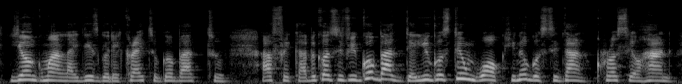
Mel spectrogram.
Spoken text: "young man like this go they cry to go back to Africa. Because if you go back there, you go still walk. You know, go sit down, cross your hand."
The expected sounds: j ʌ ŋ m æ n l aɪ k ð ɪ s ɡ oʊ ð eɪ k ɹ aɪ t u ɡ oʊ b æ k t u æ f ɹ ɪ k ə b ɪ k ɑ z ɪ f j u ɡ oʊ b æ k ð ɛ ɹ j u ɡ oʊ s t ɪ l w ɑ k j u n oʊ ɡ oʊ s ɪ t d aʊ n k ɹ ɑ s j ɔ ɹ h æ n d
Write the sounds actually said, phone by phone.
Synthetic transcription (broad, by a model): j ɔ ŋ m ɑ n l aɪ k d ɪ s ɡ oʊ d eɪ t ɹ aɪ t u ɡ oʊ b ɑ k t u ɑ f ɹ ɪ k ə b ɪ k ɑ s ɪ f j u ɡ oʊ b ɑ k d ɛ j u ɡ oʊ s t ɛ w ɑ k j u n oʊ ɡ oʊ s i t d aʊ n k ɹ ɑ s j ɔ h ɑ n d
